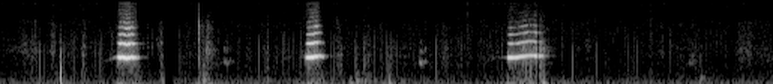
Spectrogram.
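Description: Three short, high-pitched squeaks about a second and a half apart, as a hand-pulled wooden cart rolls along, with faint ticks between them.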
